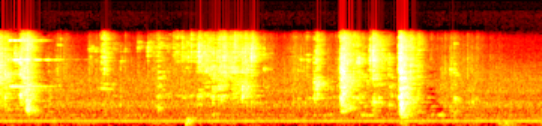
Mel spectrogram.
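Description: Foil trading-card packs and cards being handled, crinkling and rustling in short, irregular bursts with a longer crackling stretch in the middle.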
